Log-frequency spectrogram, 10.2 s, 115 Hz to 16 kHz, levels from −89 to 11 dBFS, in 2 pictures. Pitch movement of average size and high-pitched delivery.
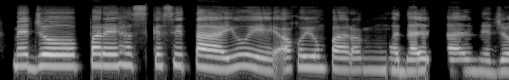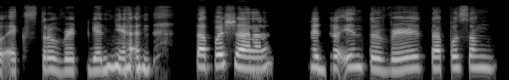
Yes: average, 3.5 semitones; high, 245 Hz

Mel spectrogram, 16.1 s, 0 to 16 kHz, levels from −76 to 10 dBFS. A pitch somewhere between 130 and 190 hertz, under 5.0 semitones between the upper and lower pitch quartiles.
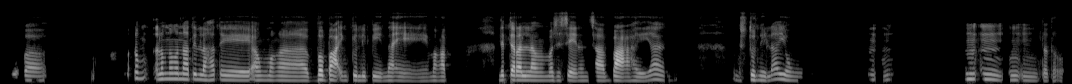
Yes: medium, 185 Hz; average, 2.9 semitones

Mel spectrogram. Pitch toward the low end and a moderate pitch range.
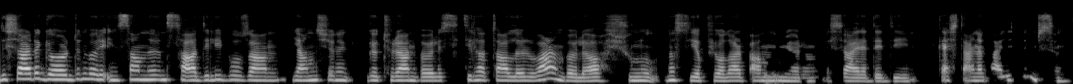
No: medium, 185 Hz; average, 3.1 semitones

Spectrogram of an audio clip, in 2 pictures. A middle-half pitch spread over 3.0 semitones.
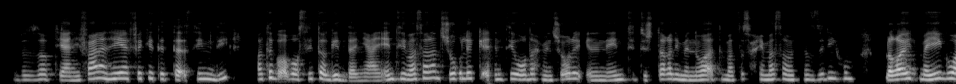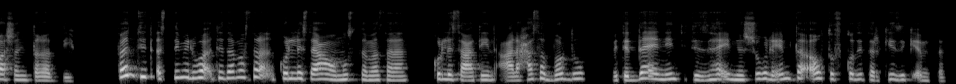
Yes: average, 3.9 semitones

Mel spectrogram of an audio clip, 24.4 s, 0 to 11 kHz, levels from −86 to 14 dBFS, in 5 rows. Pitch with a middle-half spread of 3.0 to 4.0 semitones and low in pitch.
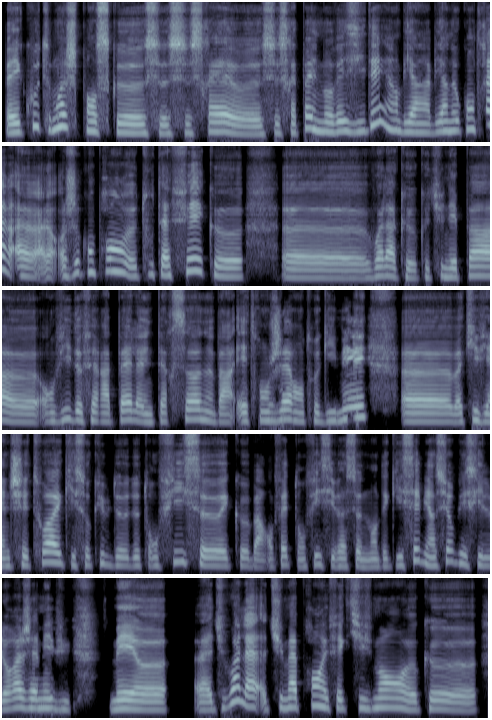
No: average, 3.7 semitones; medium, 160 Hz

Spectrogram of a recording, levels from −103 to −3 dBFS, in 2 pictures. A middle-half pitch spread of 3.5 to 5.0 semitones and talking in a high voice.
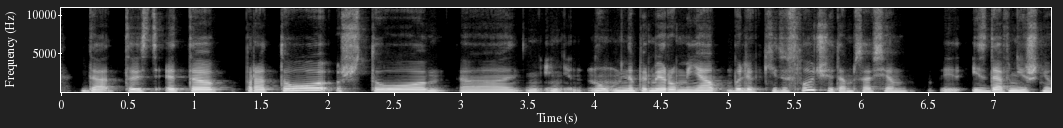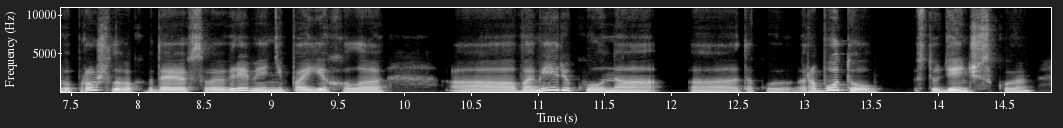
No: average, 2.8 semitones; high, 195 Hz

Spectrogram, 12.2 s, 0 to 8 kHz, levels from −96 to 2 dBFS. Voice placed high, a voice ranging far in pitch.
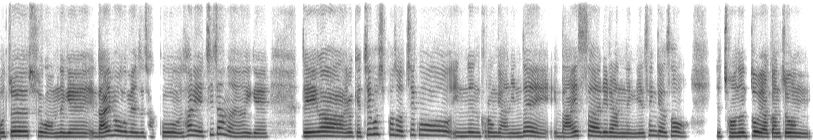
No: high, 225 Hz; average, 3.2 semitones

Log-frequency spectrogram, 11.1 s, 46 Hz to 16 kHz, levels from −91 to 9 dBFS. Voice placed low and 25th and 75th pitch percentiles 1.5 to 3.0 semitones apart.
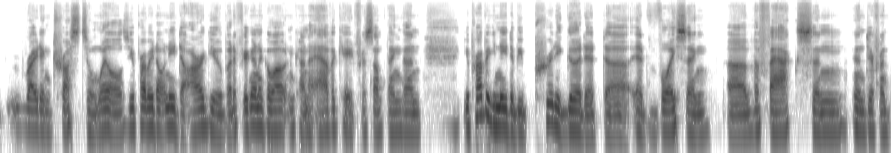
Yes: low, 120 Hz; narrow, 2.4 semitones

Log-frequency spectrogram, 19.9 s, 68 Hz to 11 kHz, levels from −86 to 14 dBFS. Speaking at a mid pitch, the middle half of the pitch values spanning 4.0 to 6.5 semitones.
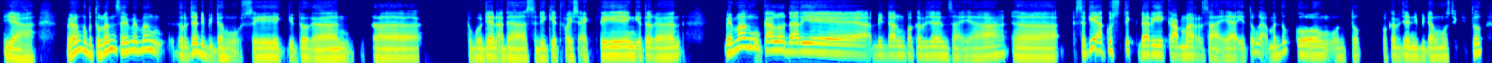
No: low, 125 Hz; average, 4.3 semitones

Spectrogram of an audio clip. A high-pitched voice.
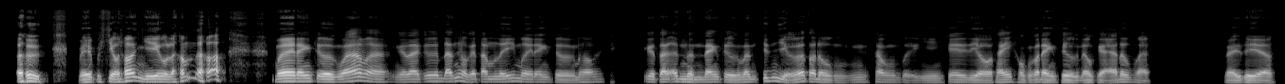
No: low, 115 Hz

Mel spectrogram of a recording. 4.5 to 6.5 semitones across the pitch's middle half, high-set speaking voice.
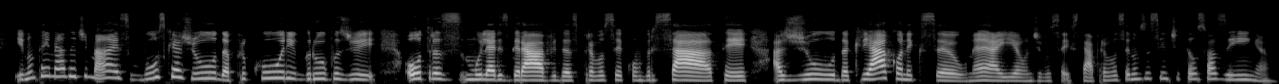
Yes: average, 4.9 semitones; high, 220 Hz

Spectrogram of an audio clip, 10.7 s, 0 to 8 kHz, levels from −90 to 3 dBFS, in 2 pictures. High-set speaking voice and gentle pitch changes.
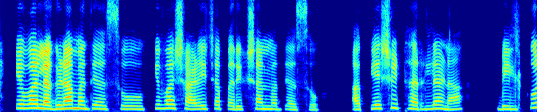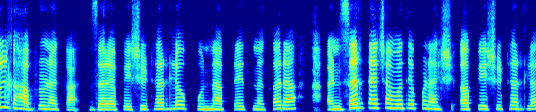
No: high, 235 Hz; average, 3.7 semitones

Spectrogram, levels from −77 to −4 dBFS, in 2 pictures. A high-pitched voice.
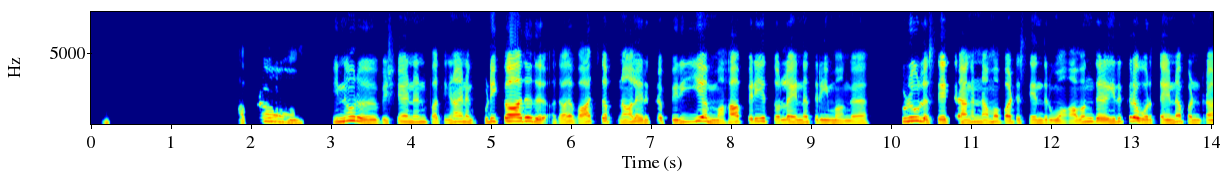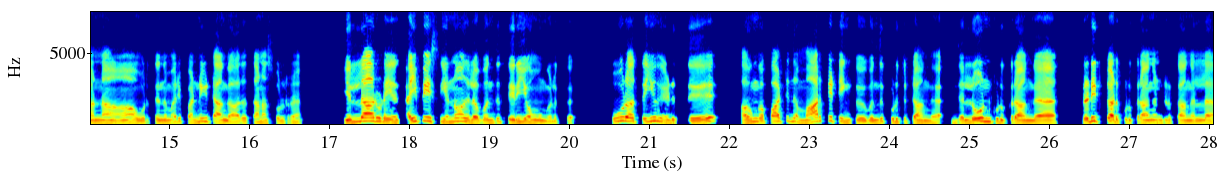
Yes: high, 195 Hz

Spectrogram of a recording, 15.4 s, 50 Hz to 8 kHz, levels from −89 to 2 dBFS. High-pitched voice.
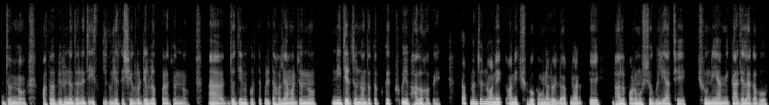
No: low, 110 Hz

